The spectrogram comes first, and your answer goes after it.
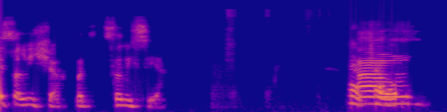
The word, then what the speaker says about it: Cilicia: Cilicia. That's what it is. And If it he. Some was may say, one some word may say, together, I would know it. some may say Cilicia, but Cilicia.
